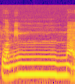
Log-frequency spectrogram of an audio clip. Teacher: Nah di sini gunnah karena mim bertasydid, mim termasuk huruf gunnah ya. Setelah gunnah dua ditahan di hidung 2 harokat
